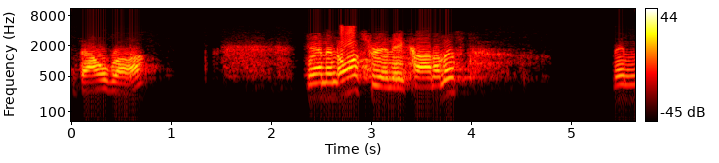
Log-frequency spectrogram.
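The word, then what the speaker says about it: Walras: Val ra w a l r a s pronounced Val ra and an Austrian Economist named manger me G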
